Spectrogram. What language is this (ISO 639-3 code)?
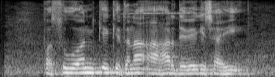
bho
